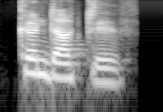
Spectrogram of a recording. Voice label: "conductive", Indian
